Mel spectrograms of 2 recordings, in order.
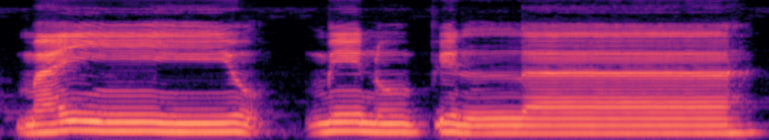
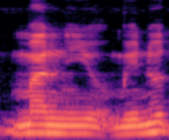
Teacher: nun sukun atau tanwin nya dibaca lebur kemudian disertai dengan suara mendengung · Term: Idgham Bighunnah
